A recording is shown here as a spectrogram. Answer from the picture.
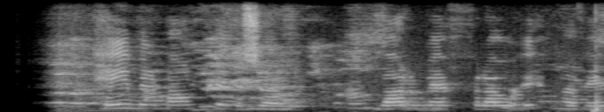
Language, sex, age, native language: Icelandic, female, 14, Icelandic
